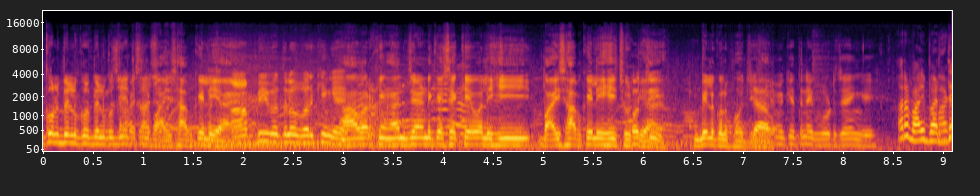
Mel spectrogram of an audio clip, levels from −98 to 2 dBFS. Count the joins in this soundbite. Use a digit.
2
